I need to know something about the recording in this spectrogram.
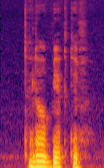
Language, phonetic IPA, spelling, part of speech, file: Polish, [ˌtɛlɛɔˈbʲjɛktɨf], teleobiektyw, noun, LL-Q809 (pol)-teleobiektyw.wav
